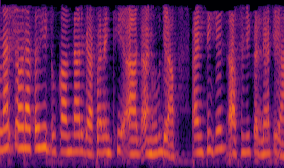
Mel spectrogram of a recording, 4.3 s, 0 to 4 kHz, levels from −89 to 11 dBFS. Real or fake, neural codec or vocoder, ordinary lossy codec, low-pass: fake; codec, 16 kHz in and 24 kHz out, 0.6 kbps, FireRedTTS-2 codec; MP3, 32 kbps; 3.6 kHz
